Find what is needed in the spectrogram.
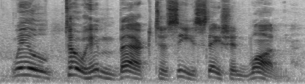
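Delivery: loud firm announcement; declaring. A narrator's reading. Tegs deciding to tow Mira home, firm declaration. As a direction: state it with resolve. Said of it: "Tegs declared".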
